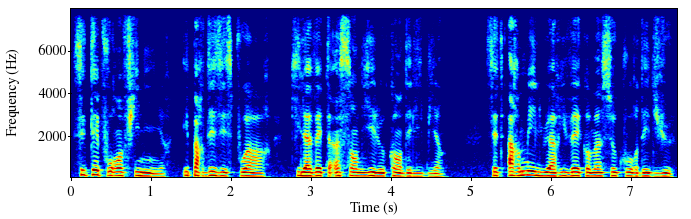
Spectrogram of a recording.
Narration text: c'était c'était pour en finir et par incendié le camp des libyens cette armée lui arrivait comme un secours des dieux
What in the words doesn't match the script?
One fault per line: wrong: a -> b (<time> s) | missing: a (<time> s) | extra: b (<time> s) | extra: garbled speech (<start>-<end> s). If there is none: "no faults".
missing: c'était (0.3 s)
extra: désespoir qu'il avait (1.7 s)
